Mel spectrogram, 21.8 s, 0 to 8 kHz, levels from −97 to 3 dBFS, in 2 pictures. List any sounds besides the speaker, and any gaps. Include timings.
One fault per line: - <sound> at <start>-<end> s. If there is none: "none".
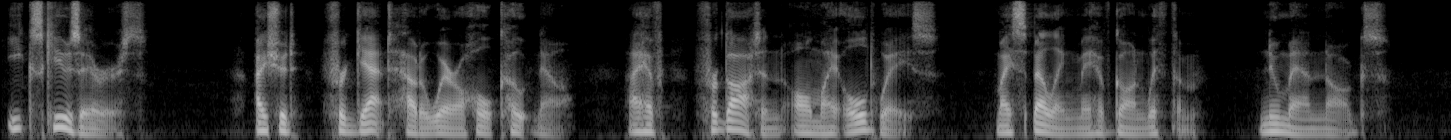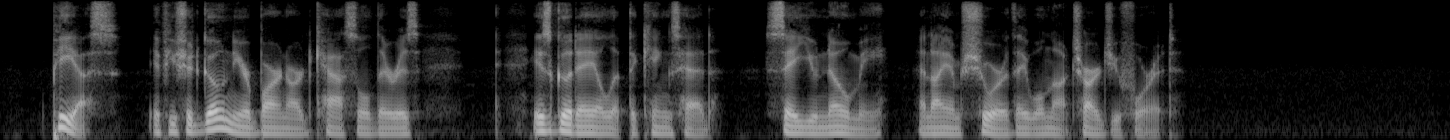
none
